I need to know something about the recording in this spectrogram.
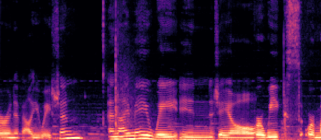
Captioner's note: gavel thuds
